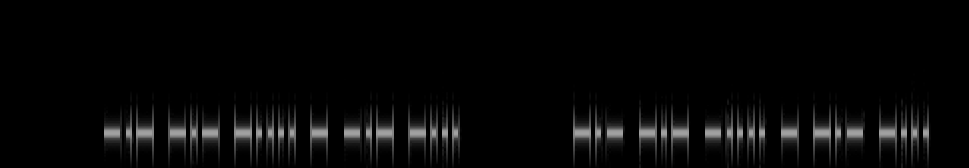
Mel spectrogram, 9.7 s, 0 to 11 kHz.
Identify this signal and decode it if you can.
Morse code, heard as a keyed tone, about 22 wpm, 700 Hz. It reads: KK6TKB KK6TKB
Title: USA Call Signs - 6 Characters - Repeated 3x - 22wpm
